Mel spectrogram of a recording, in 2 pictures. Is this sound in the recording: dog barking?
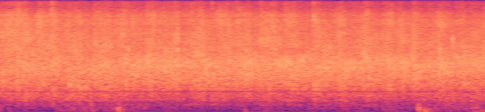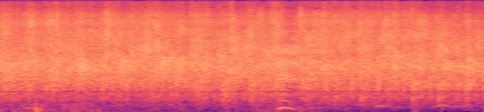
no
